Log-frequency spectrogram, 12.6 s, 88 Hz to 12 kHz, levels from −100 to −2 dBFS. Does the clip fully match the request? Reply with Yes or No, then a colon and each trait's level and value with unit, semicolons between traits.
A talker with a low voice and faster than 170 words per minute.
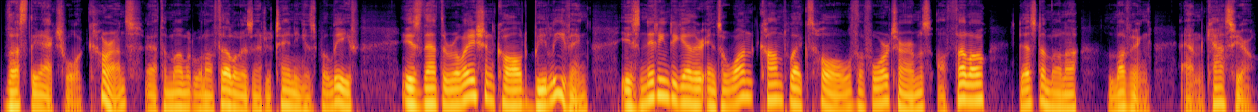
No: low, 110 Hz; average, 160 wpm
